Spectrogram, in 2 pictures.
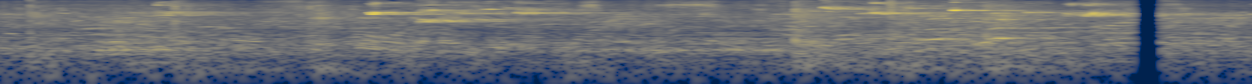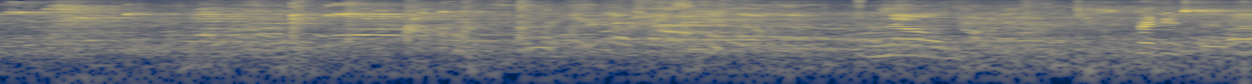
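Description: Spectators murmur and call out in a large echoing gym.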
